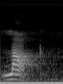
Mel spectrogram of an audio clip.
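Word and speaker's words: lough: some old pronunciation like l o u g h is pronounced luck don't ask me why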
